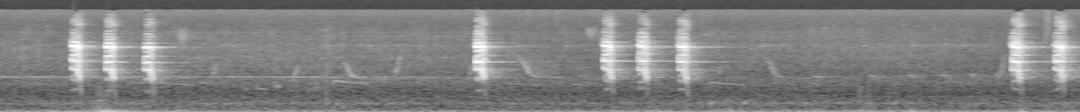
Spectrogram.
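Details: Series of coarse, buzzy jay notes in groups of two and three, spaced a few seconds apart, from a white-naped jay, the voice of the Brazilian caatinga; faint whistles from other birds between.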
